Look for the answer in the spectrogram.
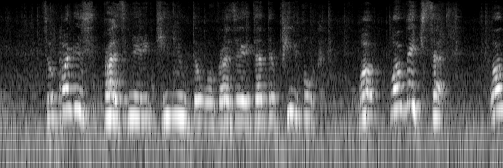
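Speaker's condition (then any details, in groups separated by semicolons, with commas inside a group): Brain injury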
